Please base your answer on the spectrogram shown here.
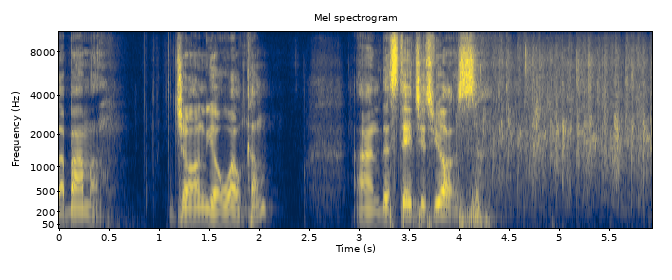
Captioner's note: applause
